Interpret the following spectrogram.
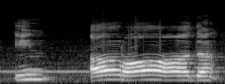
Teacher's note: اس نون پہ بھی غنہ نہیں ہوگا اس لیے کہ اس نون ساکن کے بعد حروف حلقی حمزہ ہے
